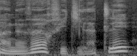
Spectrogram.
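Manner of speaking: usual speaking voice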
